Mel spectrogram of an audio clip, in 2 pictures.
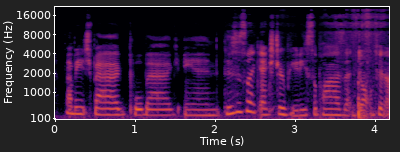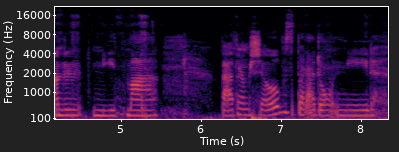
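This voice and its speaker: A somewhat breathy woman's voice at medium pitch, ordinary pitch variation and a fairly slow pace. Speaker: vlogger. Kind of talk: casual vlog.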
